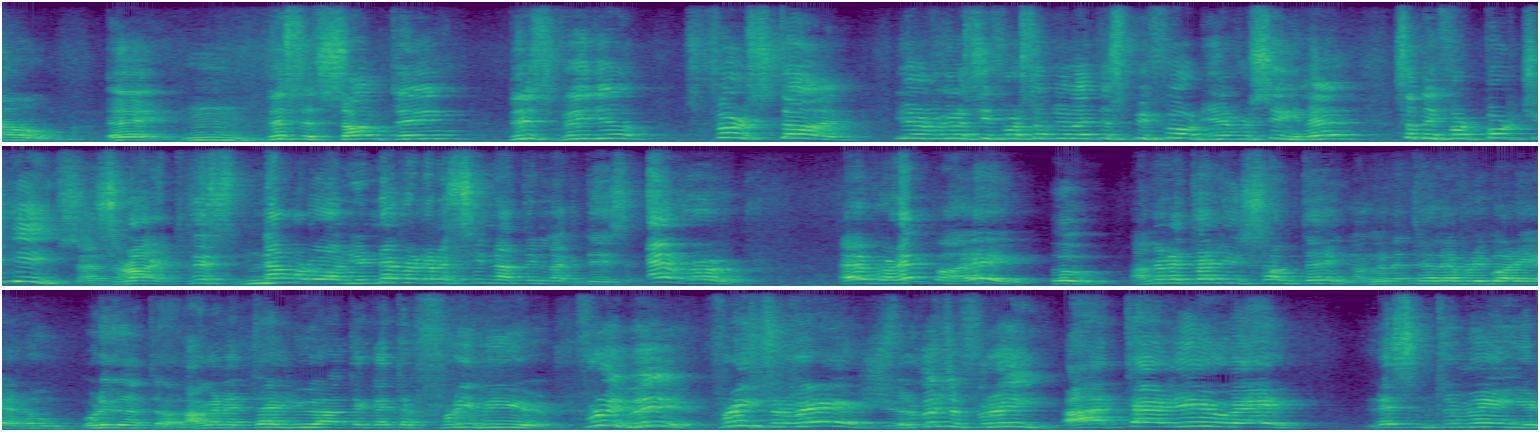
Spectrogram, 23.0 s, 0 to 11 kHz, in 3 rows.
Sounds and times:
Speech: 0:00.0 - 0:23.0.

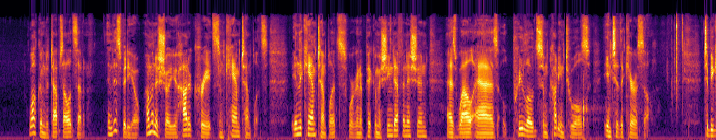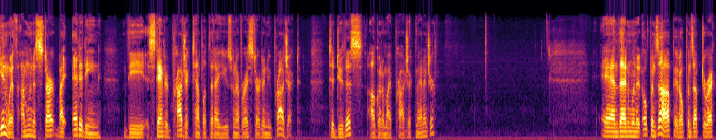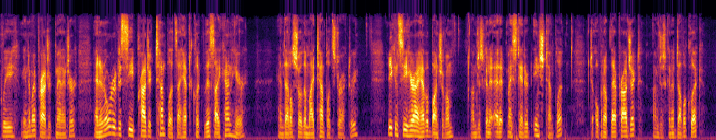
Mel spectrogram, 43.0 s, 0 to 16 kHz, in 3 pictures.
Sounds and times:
Speech: 0:00.6 - 0:13.2, 0:14.1 - 0:23.1, 0:26.3 - 0:33.6, 0:34.2 - 0:42.8.

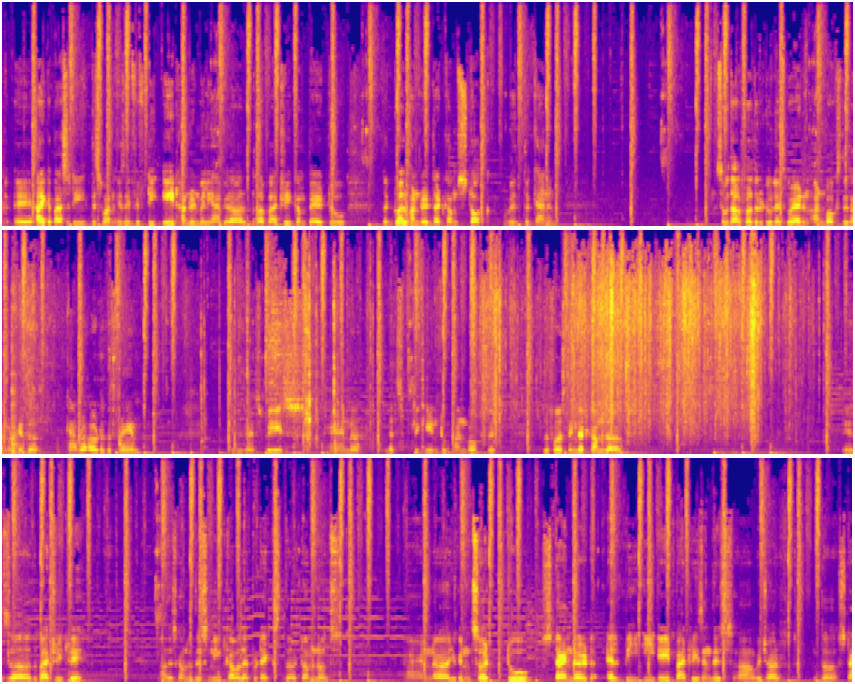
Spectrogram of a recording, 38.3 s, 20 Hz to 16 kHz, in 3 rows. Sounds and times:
Speech: 0:00.0 - 0:08.4, 0:10.7 - 0:14.9, 0:16.2 - 0:20.3, 0:20.9 - 0:22.2, 0:25.4 - 0:26.8, 0:27.9 - 0:30.7, 0:31.6 - 0:38.2
Music: 0:00.0 - 0:38.2.

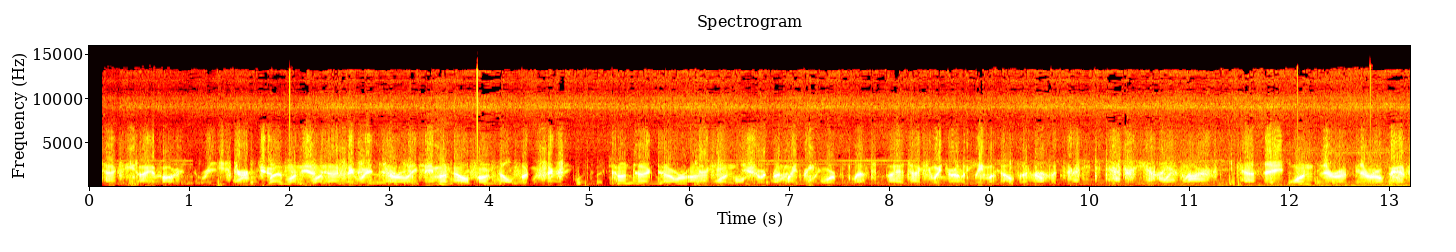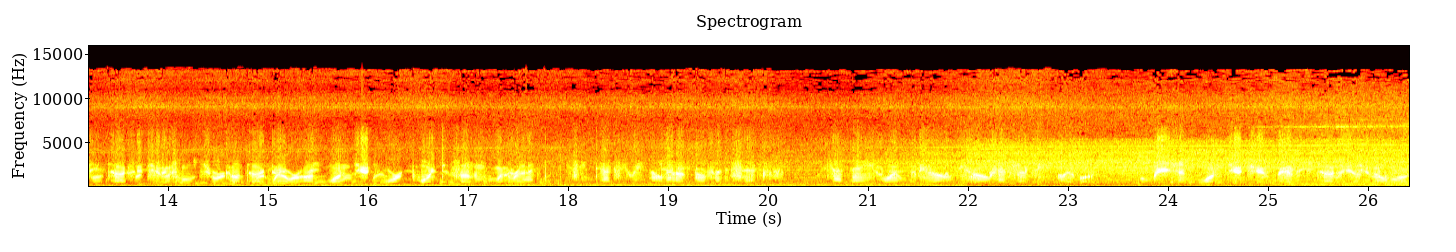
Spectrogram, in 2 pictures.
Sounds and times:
Radio: 0:00.2 - 0:26.4
Speech: 0:00.2 - 0:26.4.

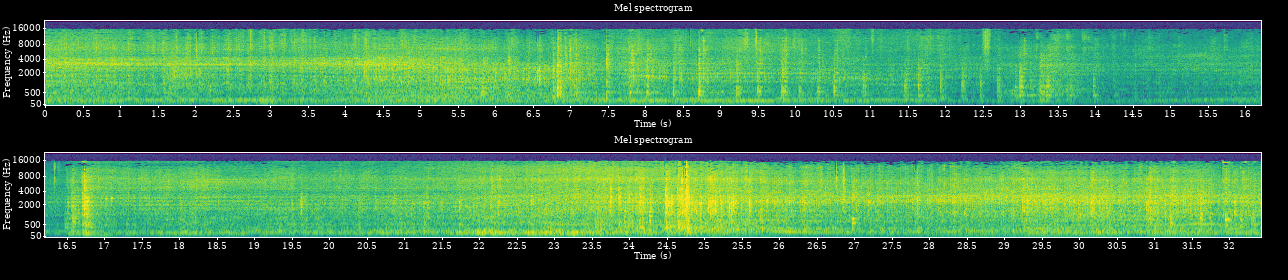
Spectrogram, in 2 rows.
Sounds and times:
Outside, rural or natural: 0:00.0 - 0:32.4
Vehicle: 0:00.0 - 0:32.4.

